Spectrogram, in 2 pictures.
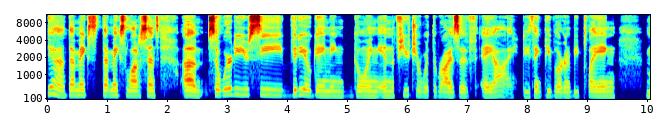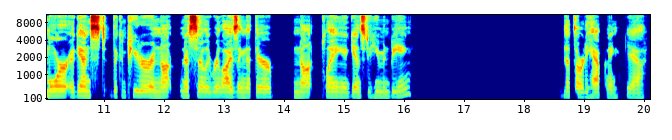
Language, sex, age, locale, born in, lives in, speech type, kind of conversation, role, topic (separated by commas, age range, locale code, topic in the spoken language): English, female, 50-54, en-US, United States, United States, conversation, podcast, host, How has pursuing a hobby or skill shaped your life and personal growth?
